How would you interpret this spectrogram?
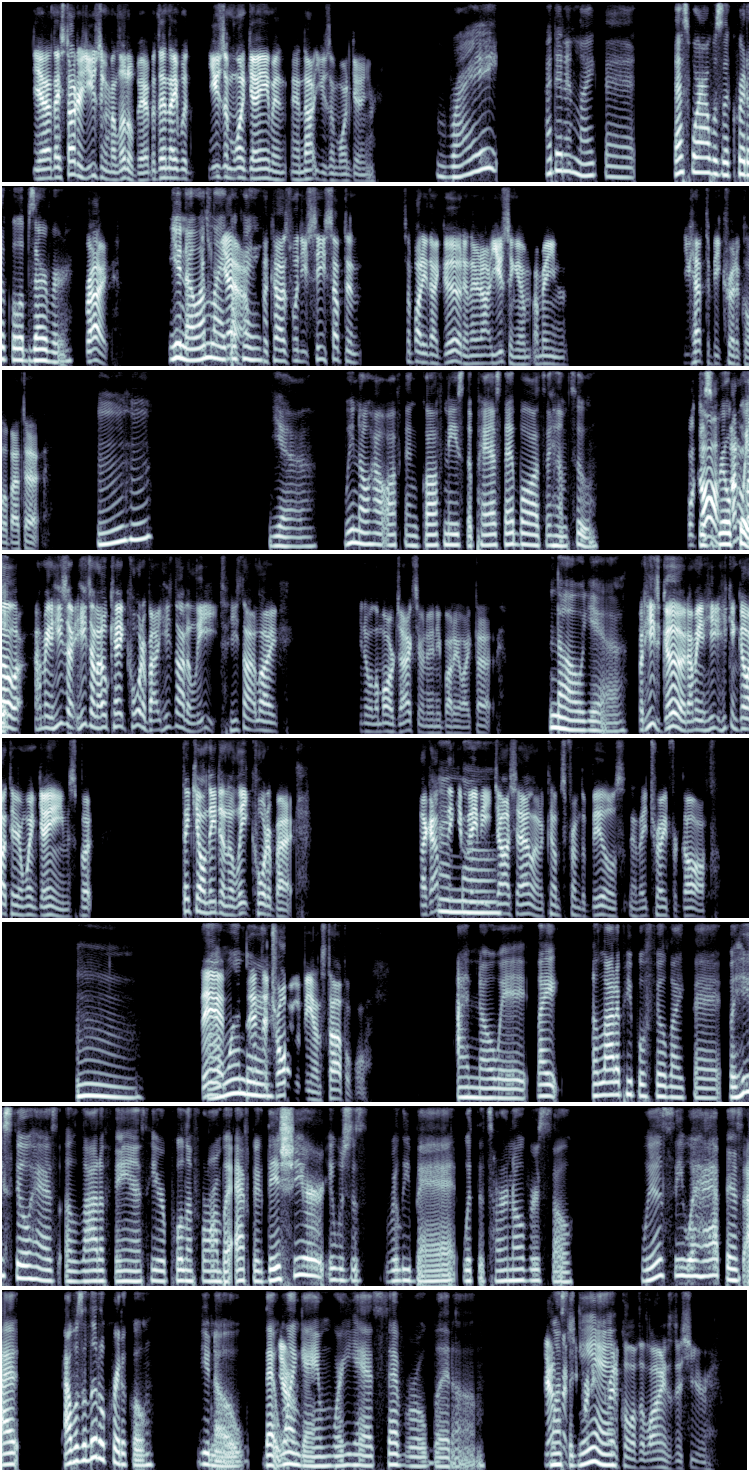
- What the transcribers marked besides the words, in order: tapping
- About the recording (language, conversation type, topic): English, unstructured, How do you balance being a supportive fan and a critical observer when your team is struggling?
